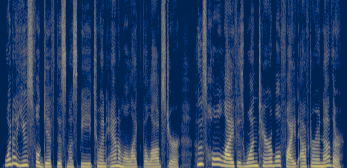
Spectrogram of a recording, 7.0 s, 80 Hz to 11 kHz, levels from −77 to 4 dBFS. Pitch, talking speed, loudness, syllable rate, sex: 235 Hz, 190 wpm, -18 LUFS, 5.5 syllables/s, female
